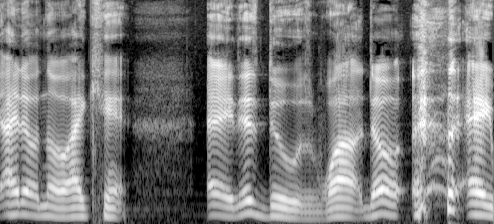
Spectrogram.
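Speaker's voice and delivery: normal talking voice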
